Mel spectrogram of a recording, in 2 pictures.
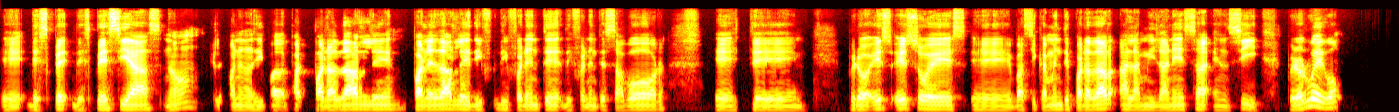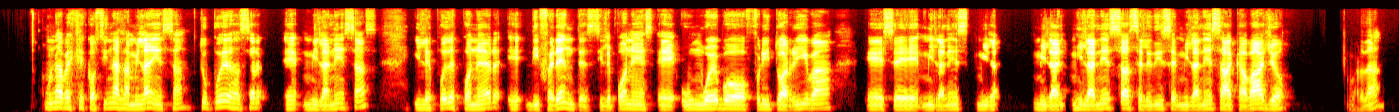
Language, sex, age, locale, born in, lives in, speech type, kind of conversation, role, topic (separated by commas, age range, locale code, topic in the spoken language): Spanish, male, 45-49, es-AR, Argentina, United States, conversation, unstructured, none, ¿Qué plato tradicional de tu país te gusta más?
